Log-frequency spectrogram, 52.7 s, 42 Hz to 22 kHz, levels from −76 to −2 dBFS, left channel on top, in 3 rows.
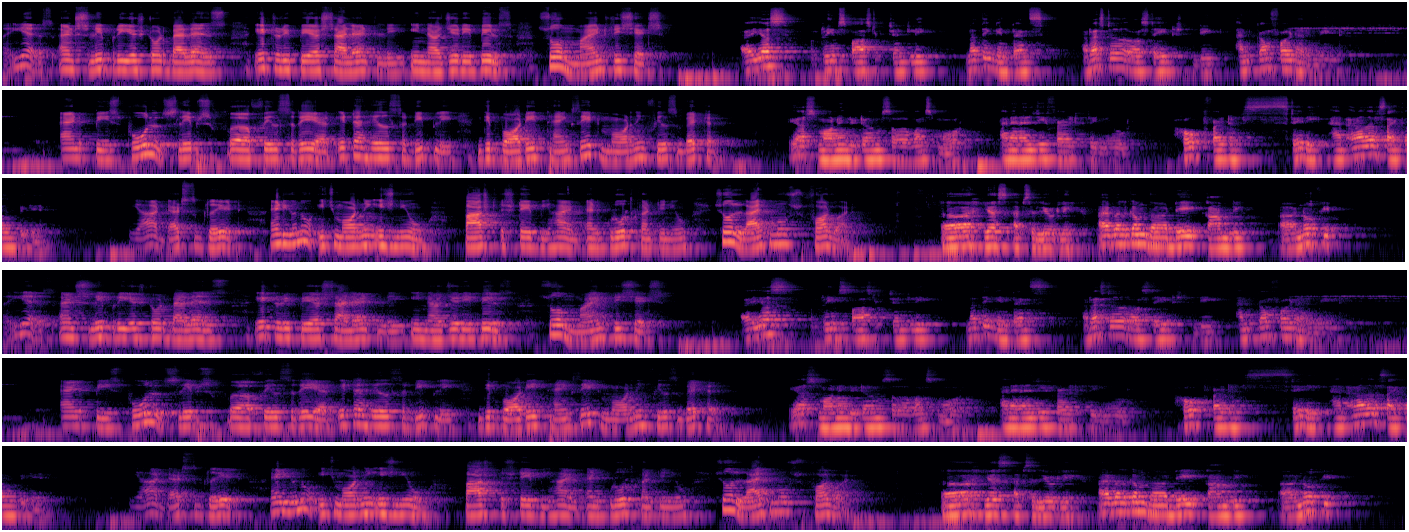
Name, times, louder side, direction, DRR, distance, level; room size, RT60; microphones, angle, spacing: voice 1, 0.0-8.2 18.3-26.5 36.7-38.0 38.5-40.6 40.9-45.7, left 3 dB, 90° left, 6 dB, 0.6 m, -30 dB
voice 2, 9.2-11.6 12.0-13.0 13.5-15.1 15.4-17.5 27.4-29.6 30.0-31.6 32.2-35.7 46.9-48.5 48.8-50.6 51.1-51.7, left 2 dB, 45° left, 6 dB, 0.6 m, -30 dB
11.0 x 4.2 x 4.7 m, 1.1 s
head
